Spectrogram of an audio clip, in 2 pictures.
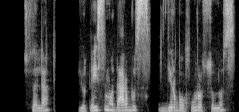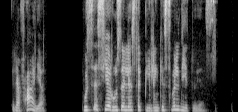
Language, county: Lithuanian, Klaipėda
